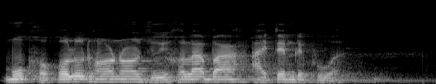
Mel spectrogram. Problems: none marked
